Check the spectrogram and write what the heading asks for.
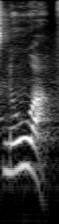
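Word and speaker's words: noir: And similarly film നൂവ, film നൂവ N O I R pronounced as Nuwa, film Nuwa, can be seen to have crossed the border supposedly separating popular and high culture. Film Nuwa, Nuwa is a French word which means dark film.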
